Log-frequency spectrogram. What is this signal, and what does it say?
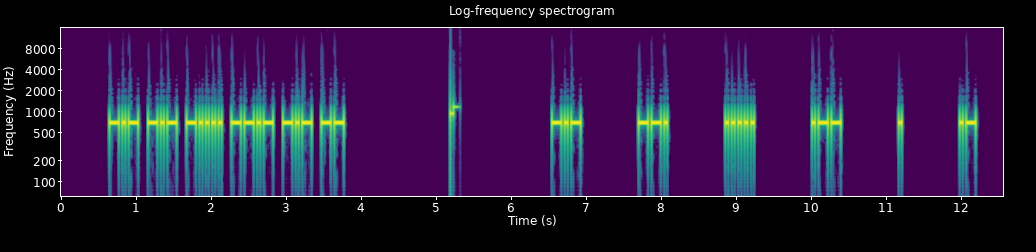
Morse code, heard as a keyed tone, about 28 wpm, spaced as for 14 wpm, 700 Hz. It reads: KK6QKM KG5WEA
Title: USA Call Signs - 6 Characters - 6x Character Spacing - 28wpm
